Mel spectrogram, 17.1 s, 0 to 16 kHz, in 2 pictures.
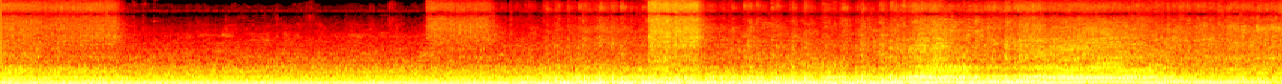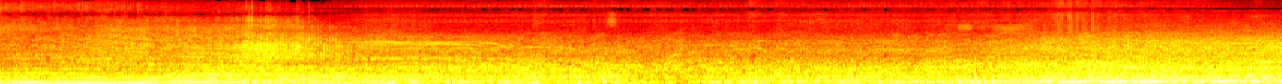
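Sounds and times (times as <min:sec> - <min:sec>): race car engines at speed: 0:00.0 - 0:17.0
race car passing by: 0:05.9 - 0:17.0.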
